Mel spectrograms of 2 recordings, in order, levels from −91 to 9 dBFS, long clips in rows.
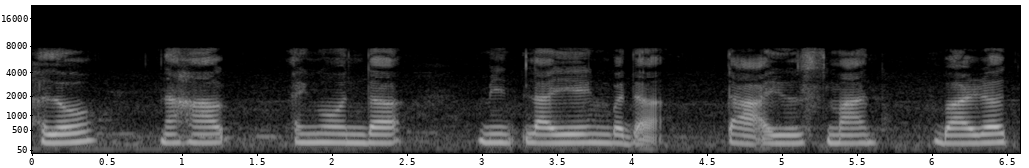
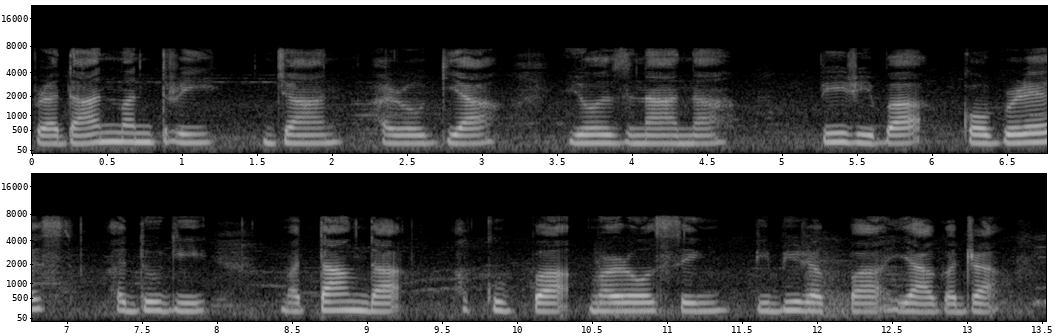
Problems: background sounds at intervals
